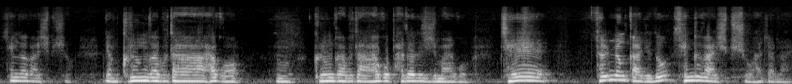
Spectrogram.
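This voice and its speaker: Amid audible room echo and noticeable background noise, a man speaks at a fairly quick pace with a fairly high pitch and ordinary pitch variation. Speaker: pastor. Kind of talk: sermon. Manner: fast.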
